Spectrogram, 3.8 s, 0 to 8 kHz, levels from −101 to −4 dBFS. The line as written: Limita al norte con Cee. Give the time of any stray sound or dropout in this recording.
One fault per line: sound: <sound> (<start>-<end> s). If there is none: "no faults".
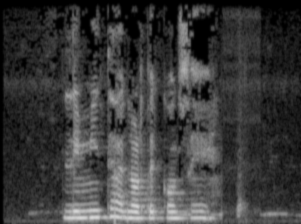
sound: whoosh (2.9-3.1 s)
